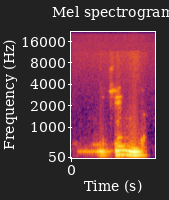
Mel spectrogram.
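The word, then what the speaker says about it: נחמיה: Porque se compone de la letra Het, no Hei. Estamos diciendo Nehemia con Hei. ¿No? Pero es con Het. O sea, que hacemos el acento en la Het.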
